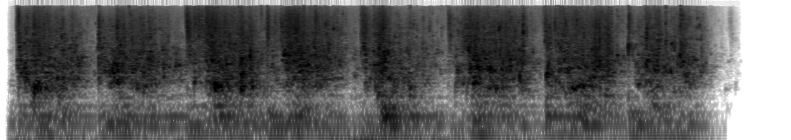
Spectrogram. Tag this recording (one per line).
CZ
Czech
Hands
Pansk
Panska
Slow
Sport
Swimming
